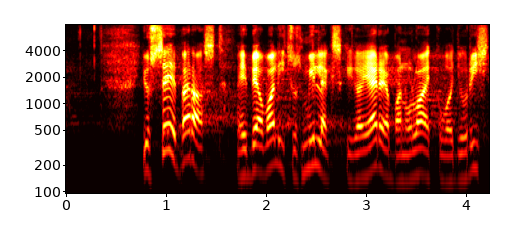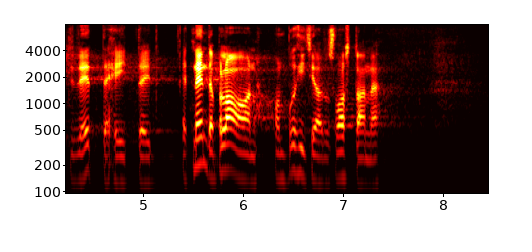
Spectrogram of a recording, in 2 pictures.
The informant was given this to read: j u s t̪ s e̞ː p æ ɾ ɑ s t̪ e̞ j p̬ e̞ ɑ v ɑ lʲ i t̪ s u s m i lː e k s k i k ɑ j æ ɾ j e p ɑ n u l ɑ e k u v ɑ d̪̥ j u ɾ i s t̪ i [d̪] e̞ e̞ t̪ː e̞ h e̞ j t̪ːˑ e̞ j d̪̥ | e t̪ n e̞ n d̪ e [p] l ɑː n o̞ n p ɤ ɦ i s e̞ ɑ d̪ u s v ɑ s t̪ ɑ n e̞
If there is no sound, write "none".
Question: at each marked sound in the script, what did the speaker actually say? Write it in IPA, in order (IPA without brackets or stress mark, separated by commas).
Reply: d̪, p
